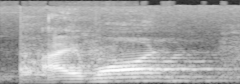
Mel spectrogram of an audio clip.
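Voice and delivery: ordinary delivery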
